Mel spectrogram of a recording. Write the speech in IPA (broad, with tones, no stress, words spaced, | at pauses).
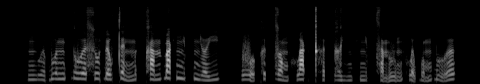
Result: ŋṳ˨˩ə̯ɓu˧ə̯ŋə˦˥t̚ɣu˧ə̯ su˧ ɗə̰˧˥wt̪ɛ˧˩n mə˦˥t̚xa˨˦mɓa˦˥k̚ ɲə˦˥t̚ɲə˨˦j | vo̰˧˥kə˦˥t̚zɔ˧˩mhwa˦˥k̚ t̪ʰə˨˩t̚ɣə̤˨˩jŋi˨˩k̚ɲə˨˩t̚ sa̰˧˨m vṵ˧˥ŋhwə̰˧˨wɓo̰˧˥mɓṵ˧˥ə̯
